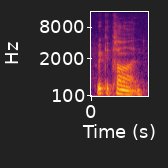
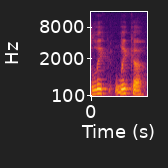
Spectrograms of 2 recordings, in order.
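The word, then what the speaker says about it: Licca-chan: i thought it was lika lika something like that but it's pronounced rickacon and this is her i'm sure a little closer um yes the japanese do not pronounce ells and i know that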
